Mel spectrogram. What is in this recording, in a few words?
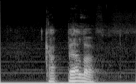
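"Kapelle", Dutch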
